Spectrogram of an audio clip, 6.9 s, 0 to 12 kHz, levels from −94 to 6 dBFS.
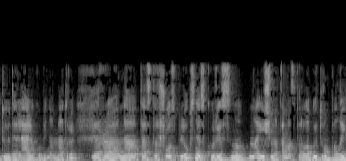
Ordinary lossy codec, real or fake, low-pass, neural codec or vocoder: MP3, 32 kbps; real; 7.2 kHz; none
